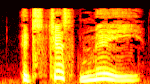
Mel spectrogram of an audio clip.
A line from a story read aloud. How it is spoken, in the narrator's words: was sobbing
